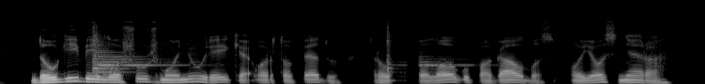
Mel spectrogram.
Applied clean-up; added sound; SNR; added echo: neural mask model RNNoise.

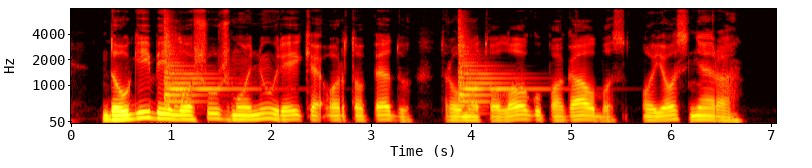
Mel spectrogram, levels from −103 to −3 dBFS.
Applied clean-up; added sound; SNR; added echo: none; Snare drum; 13 dB; none.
